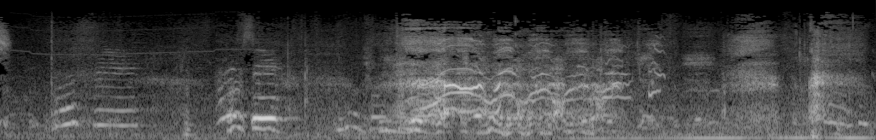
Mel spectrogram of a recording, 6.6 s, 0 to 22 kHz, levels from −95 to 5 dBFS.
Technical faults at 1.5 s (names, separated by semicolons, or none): switching supply whistle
